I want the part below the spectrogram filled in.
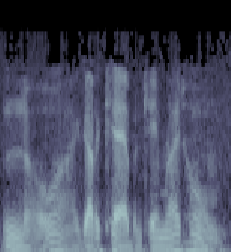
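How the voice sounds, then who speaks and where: A man acting a well-off, dryly defiant young gentleman in a 1940s radio drama, polite and hesitant. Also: deep voice, a little slow, husky. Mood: affable, guarded. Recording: muffled, noisy 1940s radio recording.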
